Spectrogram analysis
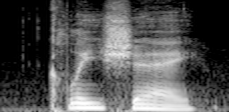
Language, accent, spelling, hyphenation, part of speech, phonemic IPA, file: English, US, cliché, cli‧ché, noun / adjective / verb, /kliˈʃeɪ/, En-us-cliché.ogg
- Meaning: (noun) Something, most often a phrase or expression, that is overused or used outside its original context, so that its original impact and meaning are lost. A trite saying; a platitude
